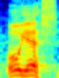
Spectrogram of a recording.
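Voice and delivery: ordinary talk

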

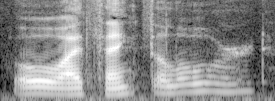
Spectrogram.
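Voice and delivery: ordinary talk

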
